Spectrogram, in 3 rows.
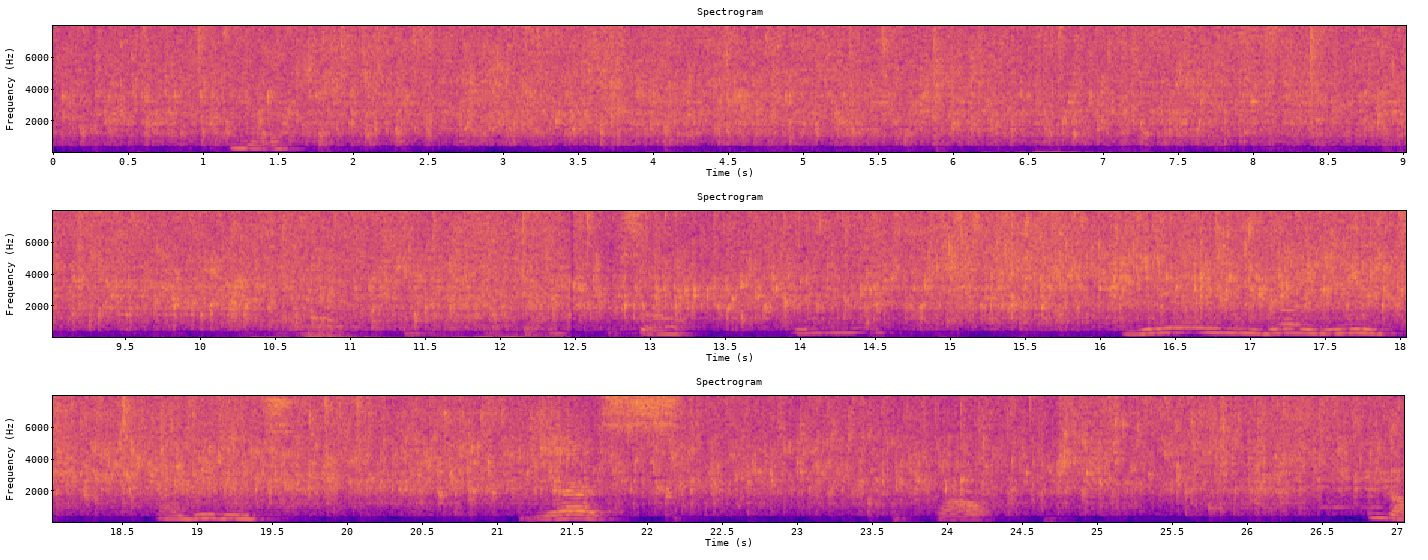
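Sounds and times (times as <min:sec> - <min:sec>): fish sizzling in hot oil: 0:00.0 - 0:27.0
dull bumps: 0:09.9 - 0:12.6.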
